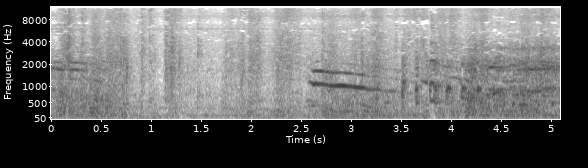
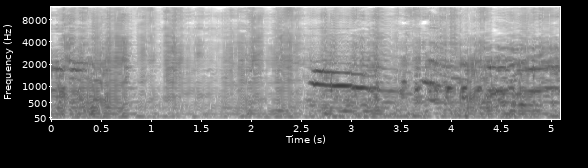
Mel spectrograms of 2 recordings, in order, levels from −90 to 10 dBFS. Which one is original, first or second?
first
